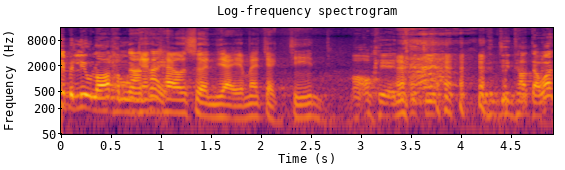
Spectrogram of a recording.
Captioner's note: laughter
